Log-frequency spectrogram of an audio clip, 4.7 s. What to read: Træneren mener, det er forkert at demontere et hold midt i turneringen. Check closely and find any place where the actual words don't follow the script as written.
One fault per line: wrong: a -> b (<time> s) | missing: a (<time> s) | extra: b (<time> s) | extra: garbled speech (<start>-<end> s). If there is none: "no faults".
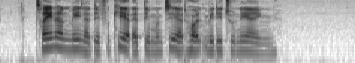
no faults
